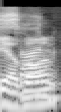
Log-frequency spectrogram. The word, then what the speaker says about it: Rehoboam: And you see that in the book of 1 Kings chapter 11, and when basically Rehoboam, if I'm saying his name right, his Rehoboam. – Son comes, Rehoboam, thank you, comes in and basically the people ask him, please, make our taxes, lighten our load, lighten our taxes.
